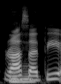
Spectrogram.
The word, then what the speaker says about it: Rasathy: R-O-L-E-X, Rolex, Rasathy, mm-hmm. R-A-S-A-T-H-Y, Rasathy.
